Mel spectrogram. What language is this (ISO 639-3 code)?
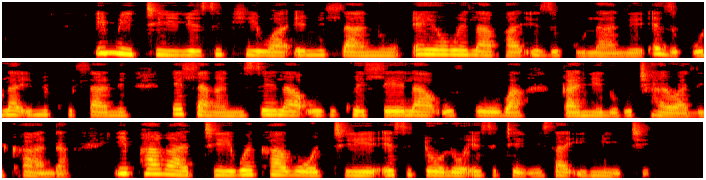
nde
